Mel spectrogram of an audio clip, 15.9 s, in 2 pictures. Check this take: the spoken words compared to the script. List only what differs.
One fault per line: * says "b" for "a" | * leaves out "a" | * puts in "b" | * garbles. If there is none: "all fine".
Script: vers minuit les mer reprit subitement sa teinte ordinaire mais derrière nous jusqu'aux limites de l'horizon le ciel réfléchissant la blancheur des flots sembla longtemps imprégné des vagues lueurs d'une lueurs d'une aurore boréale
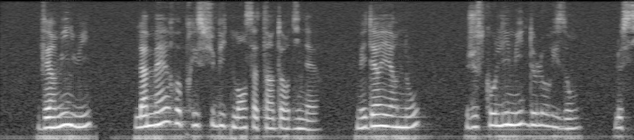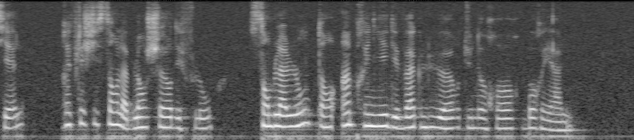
* says "la" for "les"
* leaves out "lueurs d'une"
